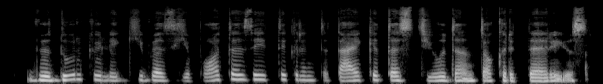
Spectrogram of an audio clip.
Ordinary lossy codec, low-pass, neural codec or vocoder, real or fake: MP3, 64 kbps; 19.8 kHz; vocoder, 44.1 kHz, 128 mel bands every 512 samples, BigVGAN v2; fake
